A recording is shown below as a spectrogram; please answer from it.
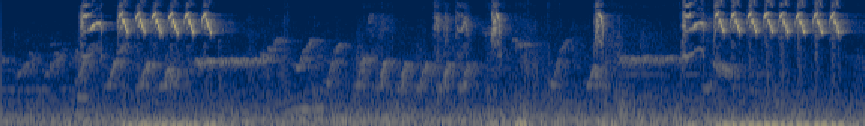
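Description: Olive-backed sunbird song: very high, sharp bursts of rapid trilled notes alternating with thinner twittering chirps, in short phrases. A faint low hum lies beneath.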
